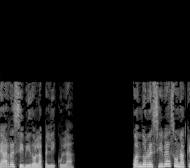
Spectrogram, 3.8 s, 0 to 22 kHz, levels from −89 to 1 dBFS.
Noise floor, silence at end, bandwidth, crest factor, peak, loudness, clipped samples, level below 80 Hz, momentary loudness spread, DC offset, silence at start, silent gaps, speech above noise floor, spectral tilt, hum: under -90 dBFS; 0 s; 12 kHz; 16 dB; -8 dBFS; -23 LUFS; under 0.1%; -74 dBFS; 10 LU; under 0.1%; 0 s; 1.50-2.62 s; over 67 dB; -4 dB/octave; none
